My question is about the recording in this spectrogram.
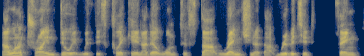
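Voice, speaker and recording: A man's voice: mid-range voice, flat delivery, moderate pace. A man with a British accent gives an unscripted, hands-on repair demonstration, explaining as he goes and thinking aloud. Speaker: clock repair instructor and livestream host.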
